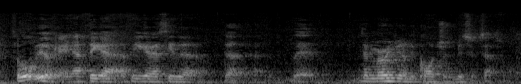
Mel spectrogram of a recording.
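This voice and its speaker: A man talks at a very fast pace with a slight non-native accent and big swings in loudness. There is noticeable background noise and audible room echo. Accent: slight foreign accent in English. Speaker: city council member, political candidate. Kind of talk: political discussion interview. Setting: bookstore.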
